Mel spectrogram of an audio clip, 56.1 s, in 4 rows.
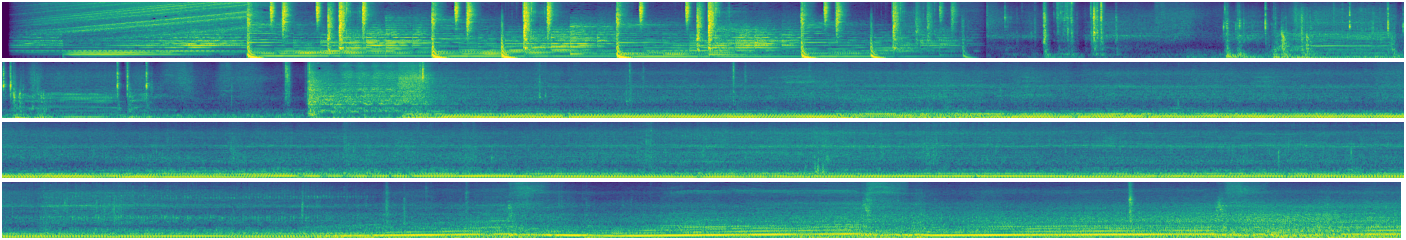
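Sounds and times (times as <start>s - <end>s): car engine idling: 15.5s - 45.6s.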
